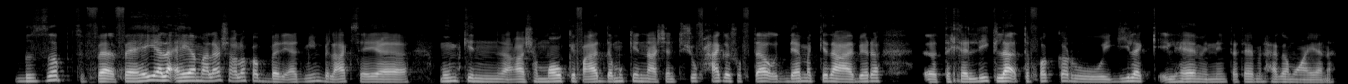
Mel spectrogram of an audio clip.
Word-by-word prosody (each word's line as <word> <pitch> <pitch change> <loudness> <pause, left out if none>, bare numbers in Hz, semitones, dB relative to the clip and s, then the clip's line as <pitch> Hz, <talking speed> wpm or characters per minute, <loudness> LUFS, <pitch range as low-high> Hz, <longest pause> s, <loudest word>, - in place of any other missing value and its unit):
بالضبط. 185 +8 -3
ف - - -5
فهي 145 +8 +6
لأ. 185 - +7
هي 175 +2 +7
مالهاش 175 +2 -1
علاقة 165 +2 -2
ببني 130 -6 -2
آدمين 140 +7 -8
بالعكس، 130 +1 -3
هي 120 -1 +1 0.3
ممكن 145 -4 -4
عشان 125 +3 -2
موقف 145 +1 +2
عدّى، 135 +2 +2
ممكن 150 -1 -4
عشان 125 0 -3
تشوف 150 +3 -9
حاجة 150 0 +1
شُفتها 145 0 +1
قدامك 140 +2 -2
كده 145 -1 +2
عابرة 140 +4 +2 0.4
أ 120 - +1
تخلّيك 130 +6 -1
لأ 155 0 +8
تفكّر، 155 +2 -5
وييجي 125 +1 -5
لك 150 -2 0
إلهام 130 +3 0
إن 120 0 -8
أنت 120 -1 -10
تعمل 125 +1 -6
حاجة 120 0 -4
معيّنة. 110 -2 -5
140 Hz, 155 wpm, -24 LUFS, 125-150 Hz, 0.4 s, لأ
